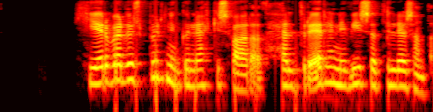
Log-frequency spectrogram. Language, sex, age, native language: Icelandic, female, 40-49, Icelandic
